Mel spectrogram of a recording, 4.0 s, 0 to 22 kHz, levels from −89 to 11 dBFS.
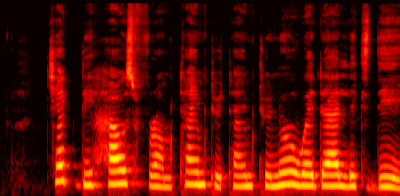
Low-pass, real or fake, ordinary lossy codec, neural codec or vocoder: none; real; none; none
